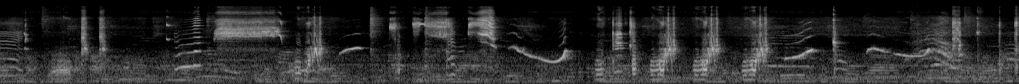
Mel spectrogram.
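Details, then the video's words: Contest-winning Asian pied starling in a chattering song mixing harsh rasping bursts, short upslurred and downslurred whistles, and crackling clicks in quick succession. "Burung Jalak Gecor.. Juara Kontes"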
